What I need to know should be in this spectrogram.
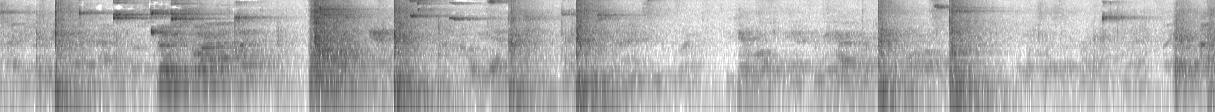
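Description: A basketball bounces hard on a wooden floor in a large echoing hall.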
